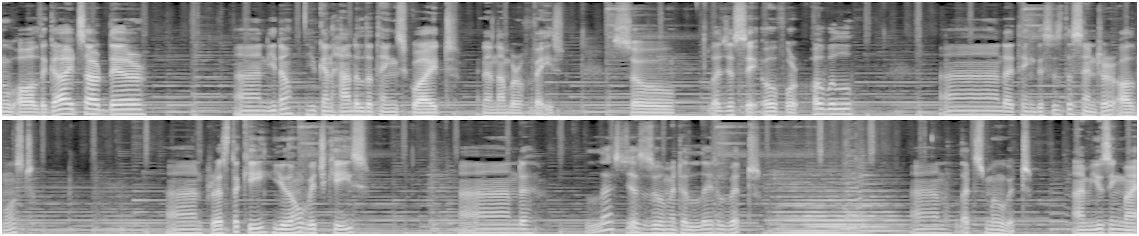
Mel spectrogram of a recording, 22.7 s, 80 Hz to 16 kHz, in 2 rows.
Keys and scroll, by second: 7.6 o, 21.2 Right.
